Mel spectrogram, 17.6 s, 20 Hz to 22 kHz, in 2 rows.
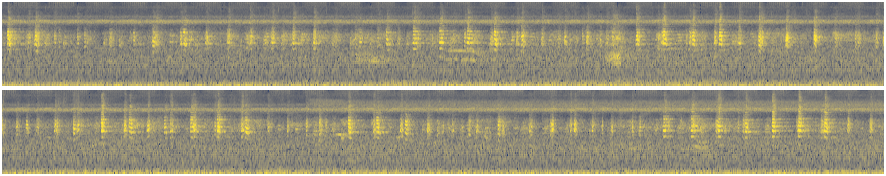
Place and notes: {"title": "大安森林公園, Taipei City, Taiwan - Birds and Frogs sound", "date": "2015-06-28 19:50:00", "description": "Bird calls, Frogs chirping, in the park", "latitude": "25.03", "longitude": "121.53", "altitude": "11", "timezone": "Asia/Taipei"}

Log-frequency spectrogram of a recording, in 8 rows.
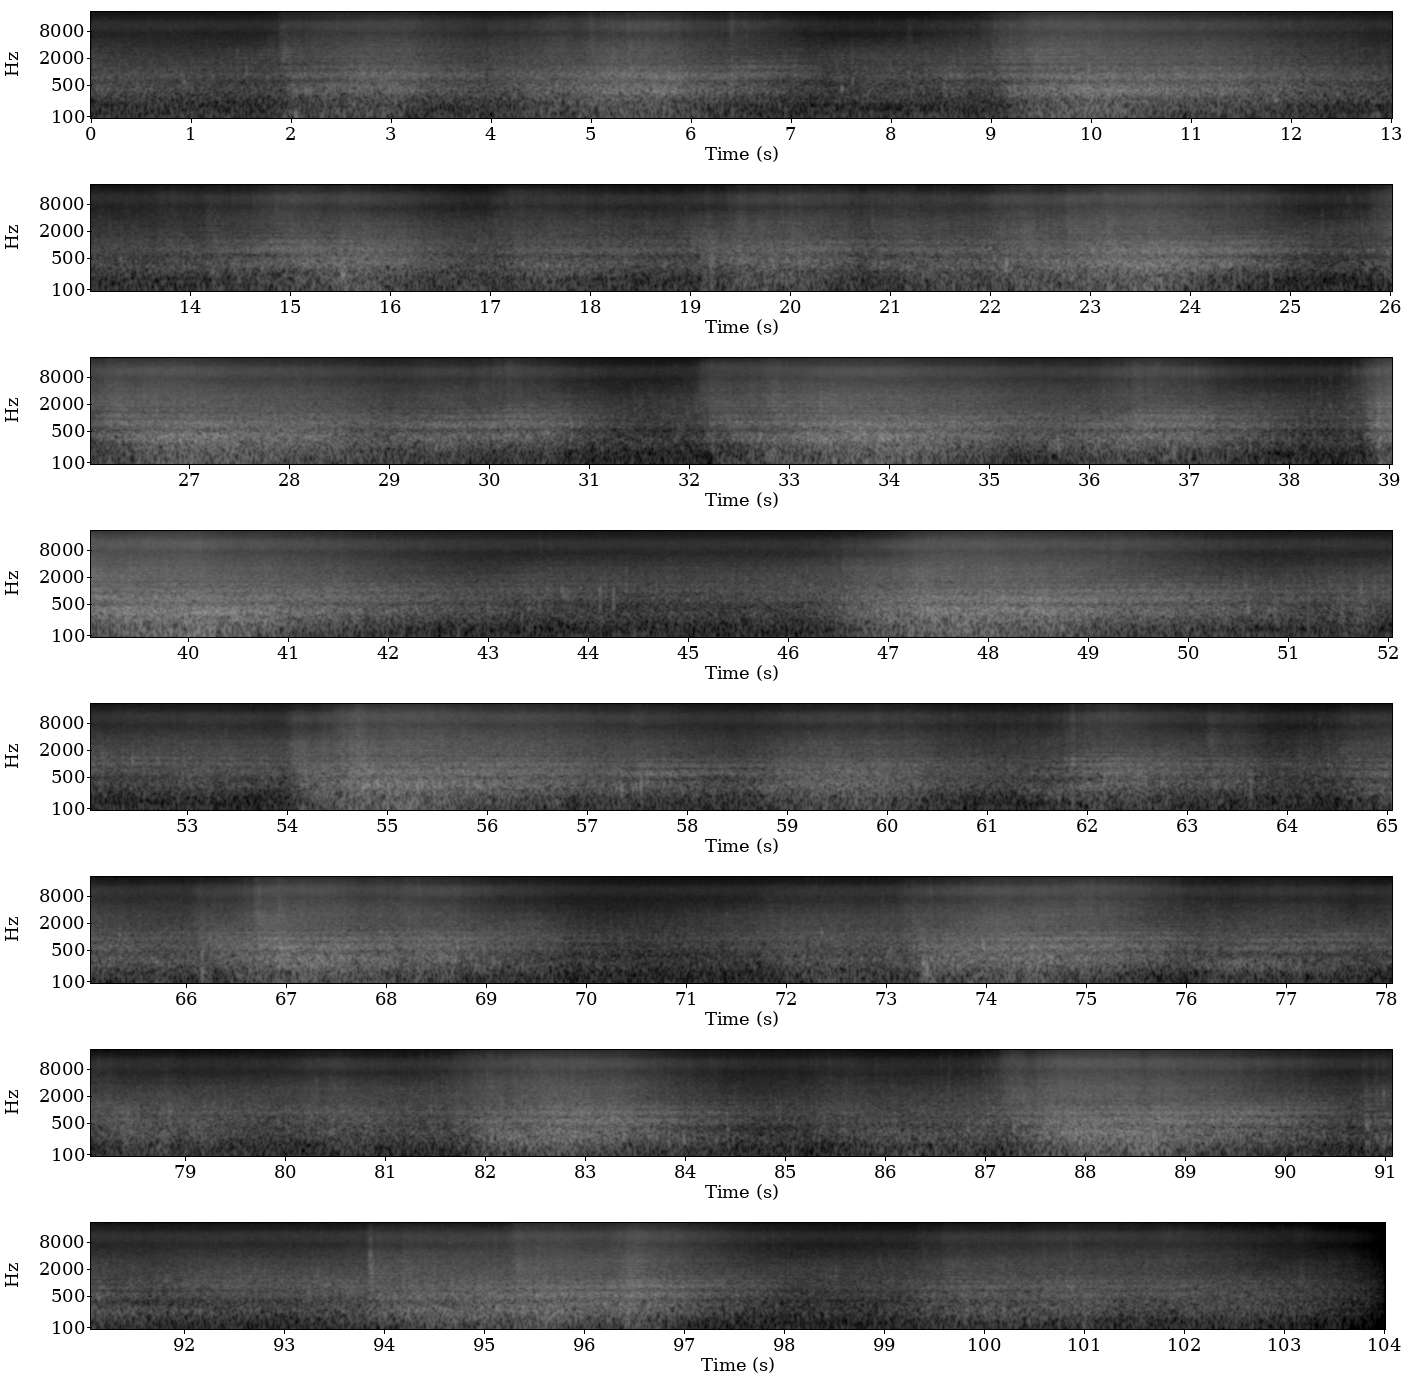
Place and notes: {"title": "Hualien City, Taiwan - sound of the waves", "date": "2016-07-19 16:33:00", "description": "sound of the waves\nZoom H2n MS+XY +Sptial Audio", "latitude": "23.97", "longitude": "121.62", "timezone": "Asia/Taipei"}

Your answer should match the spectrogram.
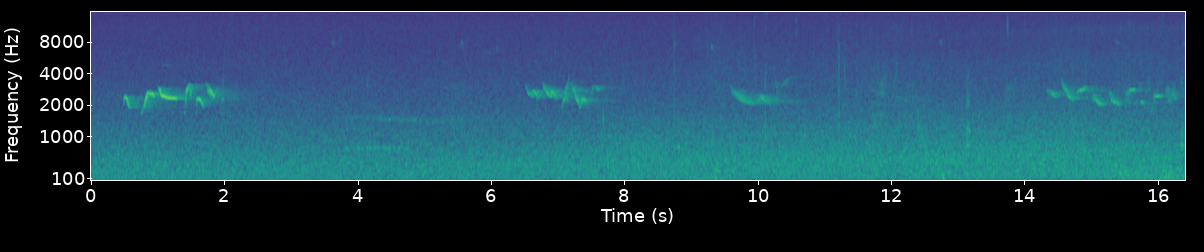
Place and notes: {"title": "Lac de Mondely, La Bastide-de-Sérou, France - Mondely Lake, Ariège, France", "date": "2018-03-20 12:18:00", "description": "Birds around the lake, Zoom H6", "latitude": "43.05", "longitude": "1.44", "altitude": "391", "timezone": "Europe/Paris"}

